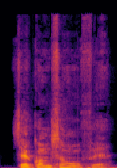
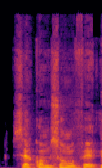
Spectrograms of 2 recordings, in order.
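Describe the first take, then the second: First: Settled final fall on ça; softer closing repeat. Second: Said in the usual way. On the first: Real, not acted. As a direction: repeat it as a quiet verdict.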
